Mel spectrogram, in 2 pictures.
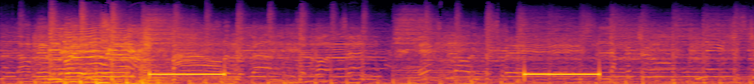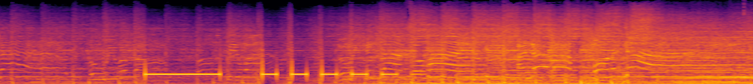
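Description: Telephone tones on an outgoing call: three long, steady ringing tones about five seconds apart, followed by a few short, rapid busy beeps, all sounding over loud continuous music.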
